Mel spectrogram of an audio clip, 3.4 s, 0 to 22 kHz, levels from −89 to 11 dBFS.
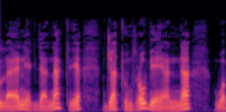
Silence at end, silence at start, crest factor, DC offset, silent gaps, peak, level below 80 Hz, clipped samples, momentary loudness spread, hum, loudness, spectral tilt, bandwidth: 0 s; 0 s; 20 dB; under 0.1%; none; 0 dBFS; -58 dBFS; under 0.1%; 6 LU; none; -20 LUFS; -7 dB/octave; 11 kHz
